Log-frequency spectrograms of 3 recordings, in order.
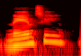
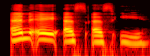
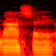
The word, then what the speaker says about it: Nasse: Nancy? It's Nasse. How you pronounce Nasse? Nasse.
